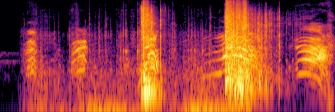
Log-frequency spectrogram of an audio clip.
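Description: A door is forced and broken down with a crowbar, with two loud splintering, crashing bursts between strained grunts and groans, and a final effortful groan at the end.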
